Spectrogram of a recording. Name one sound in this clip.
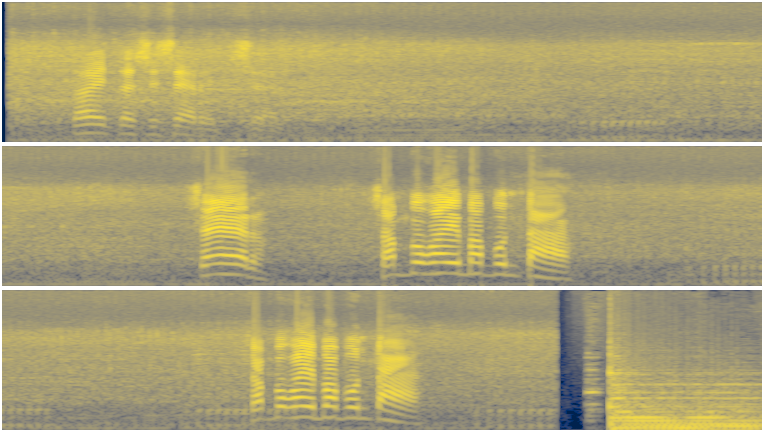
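A motorcycle engine idles and rolls slowly through busy street traffic.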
